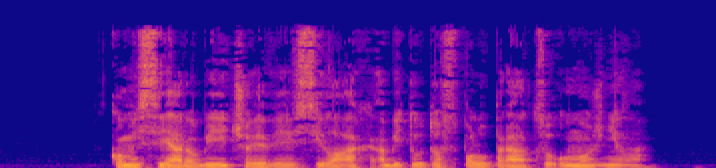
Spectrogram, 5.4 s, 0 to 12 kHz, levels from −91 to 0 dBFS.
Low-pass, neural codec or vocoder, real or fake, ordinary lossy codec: 9.9 kHz; none; real; AAC, 48 kbps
